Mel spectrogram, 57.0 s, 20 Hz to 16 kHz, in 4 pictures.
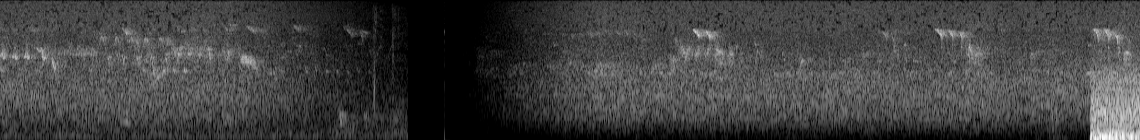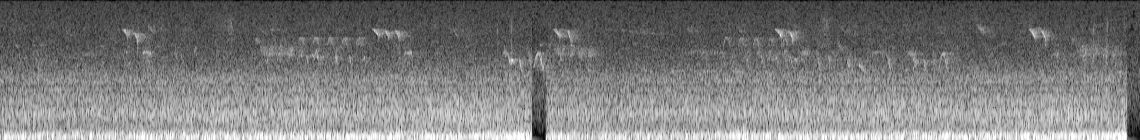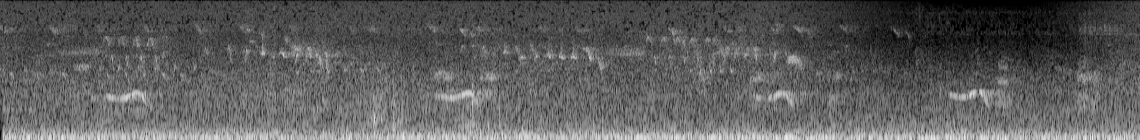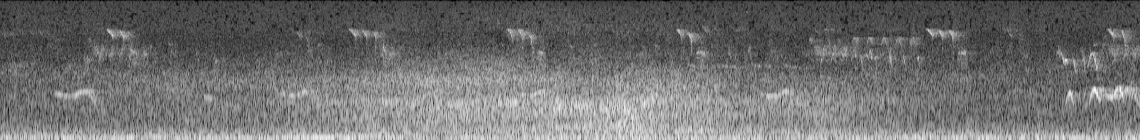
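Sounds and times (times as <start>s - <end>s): birds chirping and singing: 13.6s - 28.4s, 51.2s - 57.0s
loud low rumbling: 13.6s - 29.1s.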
